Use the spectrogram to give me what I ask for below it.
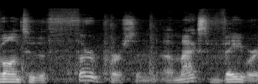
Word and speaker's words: Max Weber: to the third person max weber it's pronounced v even though it's spelled with a w max weber was kind of a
